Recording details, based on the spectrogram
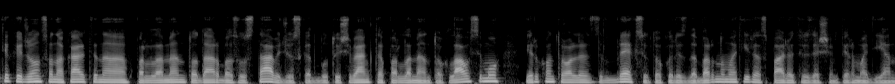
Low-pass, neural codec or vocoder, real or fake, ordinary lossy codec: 9.9 kHz; none; real; Opus, 32 kbps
